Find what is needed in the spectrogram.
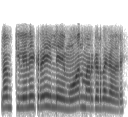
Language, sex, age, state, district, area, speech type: Kannada, male, 30-45, Karnataka, Bidar, urban, conversation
